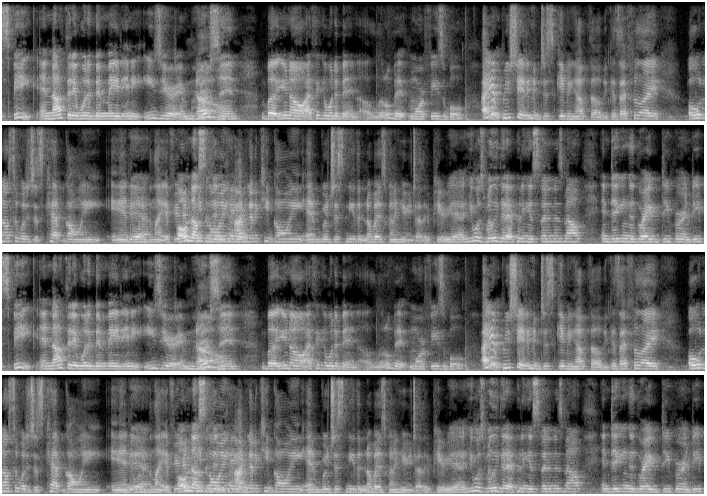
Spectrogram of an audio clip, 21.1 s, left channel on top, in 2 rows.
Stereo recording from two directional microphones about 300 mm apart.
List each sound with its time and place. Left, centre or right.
0.2 s speech: centre
7.2 s speech: centre
13.3 s speech: centre
13.7 s speech: centre
17.2 s speech: centre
